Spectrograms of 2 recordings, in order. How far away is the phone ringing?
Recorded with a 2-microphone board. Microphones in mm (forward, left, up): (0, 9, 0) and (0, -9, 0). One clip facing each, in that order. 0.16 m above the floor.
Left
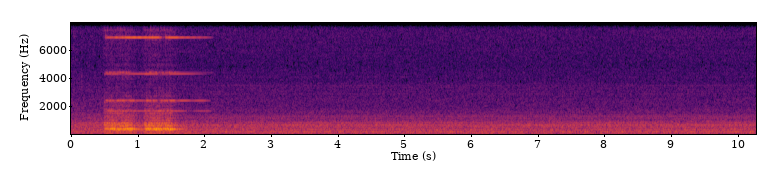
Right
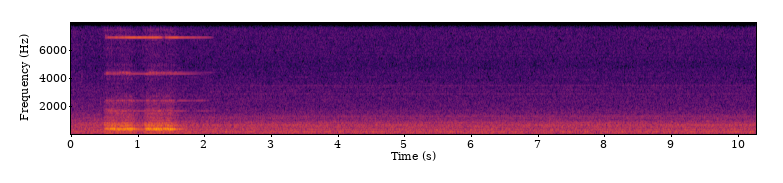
About 7.5 m.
